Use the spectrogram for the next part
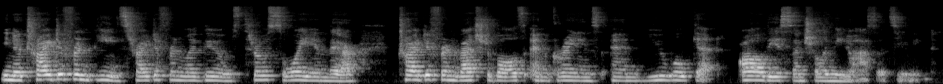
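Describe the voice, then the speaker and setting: A woman's voice: lowish voice, steady tone, moderate pace, a little mellow. A woman from India, a physician guest on a talk show, explaining things in an upbeat way. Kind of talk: interview answers. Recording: echoey room sound.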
